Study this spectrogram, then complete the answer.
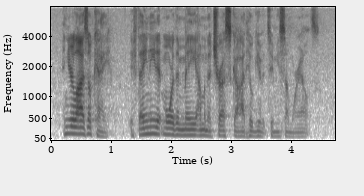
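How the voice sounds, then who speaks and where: A man at medium pitch and a fairly quick pace, with ordinary pitch variation and audible room echo. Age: 30s. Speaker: pastor. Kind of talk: sermon. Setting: church.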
